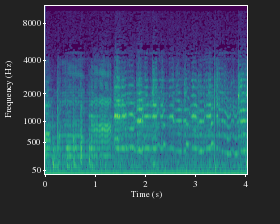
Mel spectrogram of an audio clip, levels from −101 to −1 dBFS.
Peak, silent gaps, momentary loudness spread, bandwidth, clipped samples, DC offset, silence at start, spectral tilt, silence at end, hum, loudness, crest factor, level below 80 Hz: -16 dBFS; none; 8 LU; 10 kHz; under 0.1%; 0.7%; 0 s; -7 dB/octave; 0 s; none; -33 LUFS; 16 dB; -54 dBFS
